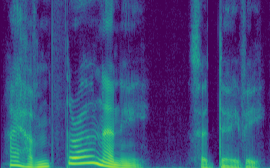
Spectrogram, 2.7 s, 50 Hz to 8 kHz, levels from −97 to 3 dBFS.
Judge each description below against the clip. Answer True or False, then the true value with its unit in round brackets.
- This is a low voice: True (130 Hz)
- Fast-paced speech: False (135 wpm)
